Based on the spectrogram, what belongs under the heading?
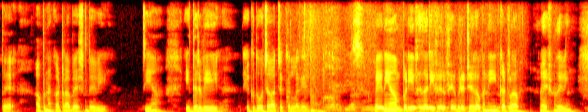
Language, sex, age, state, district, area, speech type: Dogri, male, 18-30, Jammu and Kashmir, Reasi, rural, spontaneous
